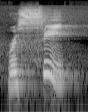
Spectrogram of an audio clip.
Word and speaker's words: receipt: And that's the T. So, some of you may say, "Hey, you didn't say a T here. You said receive. What is this word?" And I would say, "No, I did say a T. I just didn't release it."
